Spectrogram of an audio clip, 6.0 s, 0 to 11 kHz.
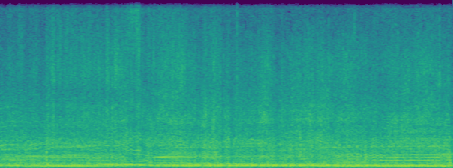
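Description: An IndyCar engine droning steadily at high volume as the car rolls into the pit area at Sonoma during 2010 qualifying, a sustained buzzing roar with a slight dip in pitch partway through.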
